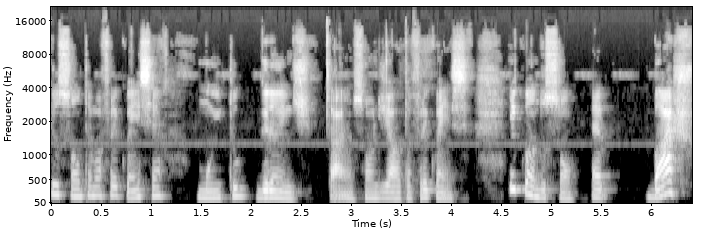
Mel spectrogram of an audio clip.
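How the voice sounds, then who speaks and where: Recorded very cleanly against a silent background, a man talks in a fairly high pitch with a somewhat breathy quality. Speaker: physics teacher. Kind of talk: lecture. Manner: animated.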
